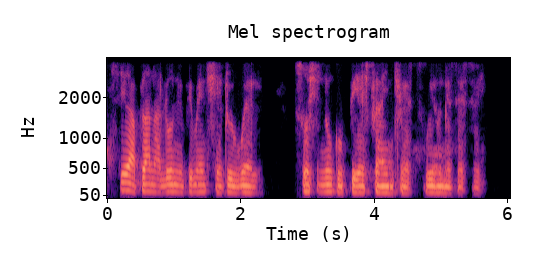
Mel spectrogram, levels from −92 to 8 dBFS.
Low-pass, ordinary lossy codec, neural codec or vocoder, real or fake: 3.6 kHz; none; vocoder, 22.05 kHz, 80 mel bands, WaveNeXt; fake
